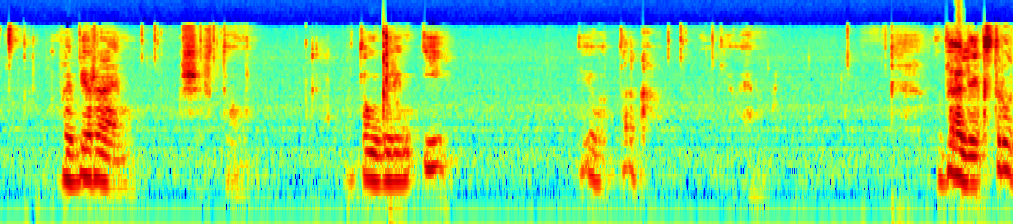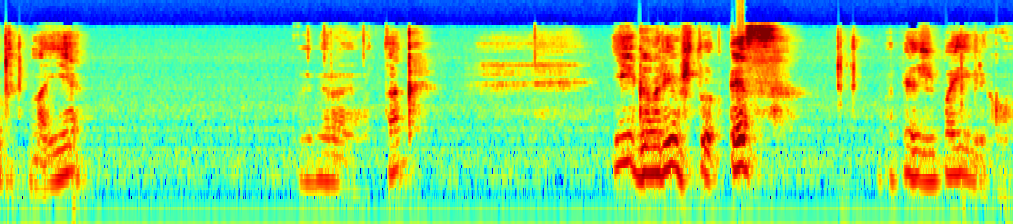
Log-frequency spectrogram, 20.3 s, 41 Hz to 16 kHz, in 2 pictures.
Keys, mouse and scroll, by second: 0.8 shift+click, 1.4 shift+click, 2.0 shift+click, 7.1-10.1 middle drag, 13.7-16.7 middle drag.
